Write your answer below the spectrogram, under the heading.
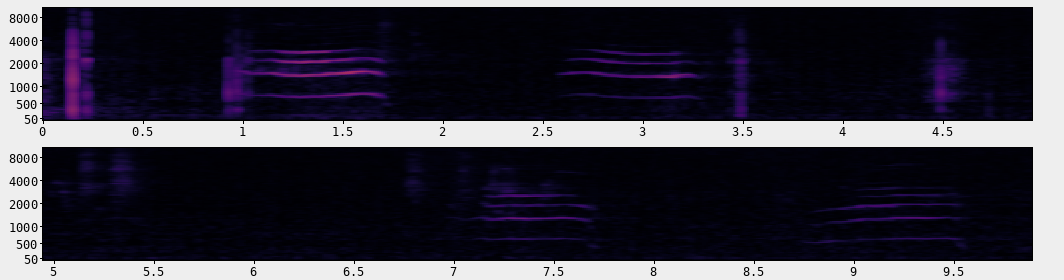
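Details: Pet cat waiting for its iftar meal, meowing repeatedly: five clear, slightly falling meows spaced about two seconds apart, with a few sharp knocks between them in a quiet room.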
